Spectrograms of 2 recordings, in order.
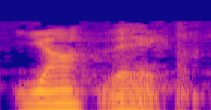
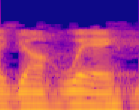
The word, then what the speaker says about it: Yahweh: And you'll see in many commentaries today, Yahweh. W's are also pronounced like V's, as you recall, in Hebrew and German, like a V. So sometimes people go and say Yahweh, but technically scholars call it Yahweh.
